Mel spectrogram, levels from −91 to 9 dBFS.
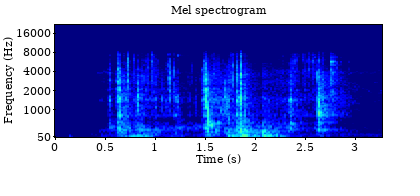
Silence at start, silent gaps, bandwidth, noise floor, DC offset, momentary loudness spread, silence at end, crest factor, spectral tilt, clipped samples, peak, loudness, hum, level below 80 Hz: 0.5 s; none; 16.5 kHz; -82 dBFS; under 0.1%; 12 LU; 0.3 s; 28 dB; -3 dB/octave; under 0.1%; -26 dBFS; -51 LUFS; none; -64 dBFS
